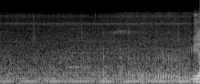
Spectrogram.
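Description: A steady low hum with a rumbling background noise that swells through the second half, of the kind a passing vehicle makes. A man's voice starts right at the end.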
